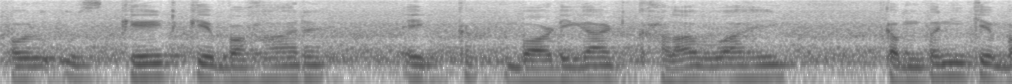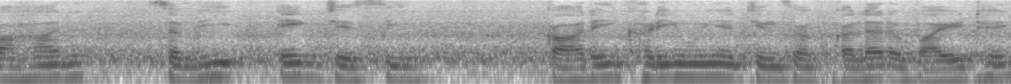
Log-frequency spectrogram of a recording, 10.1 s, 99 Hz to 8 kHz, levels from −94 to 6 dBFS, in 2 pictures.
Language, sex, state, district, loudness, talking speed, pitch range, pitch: Hindi, male, Bihar, Lakhisarai, -33 LUFS, 140 wpm, 125-145 Hz, 135 Hz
